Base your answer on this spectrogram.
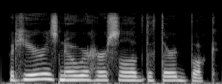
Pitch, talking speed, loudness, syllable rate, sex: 195 Hz, 245 wpm, -14 LUFS, 5.8 syllables/s, female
